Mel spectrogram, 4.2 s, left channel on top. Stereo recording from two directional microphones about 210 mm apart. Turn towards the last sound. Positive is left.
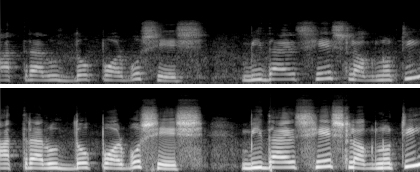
turn(degrees=-50)  # may be behind; listen again after turning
